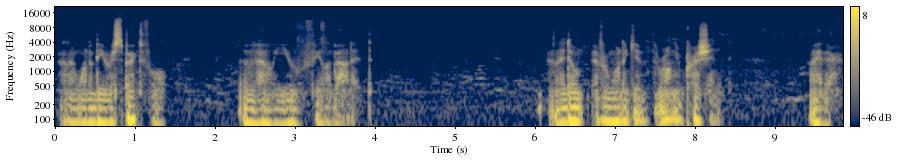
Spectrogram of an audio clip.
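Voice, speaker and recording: A man playing a courteous, earnest incubus demon in an intimate audio roleplay, speaking softly and breathily in halting, formal phrases. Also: sits low, level tone. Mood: awkward, earnest. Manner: hesitant, halting, formal wording, soft-spoken and breathy. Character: courteous, earnest male incubus demon, awkward among friends.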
